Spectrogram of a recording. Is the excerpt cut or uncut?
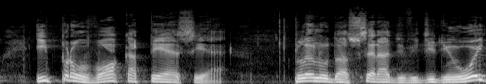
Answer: cut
